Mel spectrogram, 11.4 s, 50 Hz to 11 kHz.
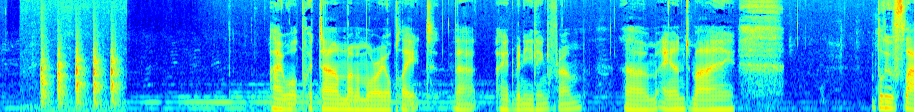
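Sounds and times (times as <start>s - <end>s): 
low steady hum: 0.0s - 11.4s
knocking on a door: 0.5s - 1.6s
speech: 3.4s - 9.6s, 10.9s - 11.4s.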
